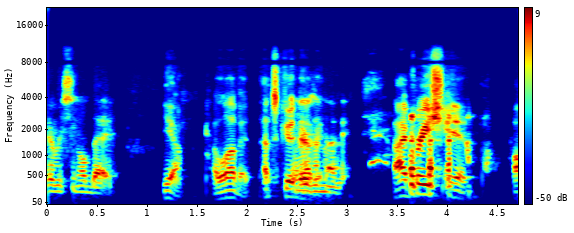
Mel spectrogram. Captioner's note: laughs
